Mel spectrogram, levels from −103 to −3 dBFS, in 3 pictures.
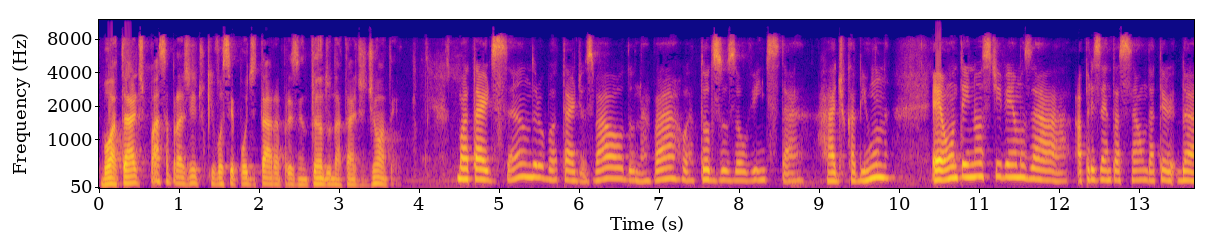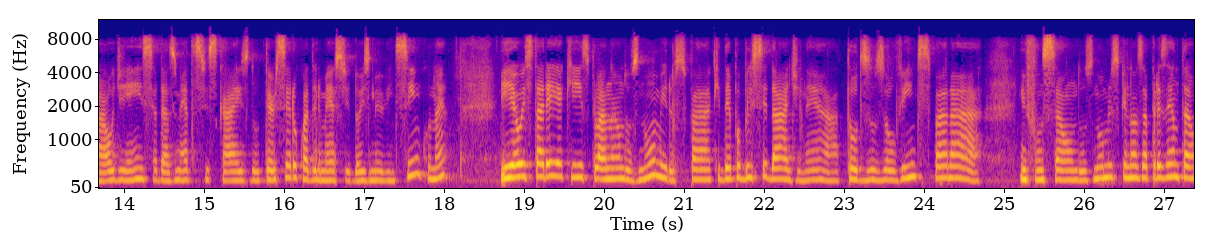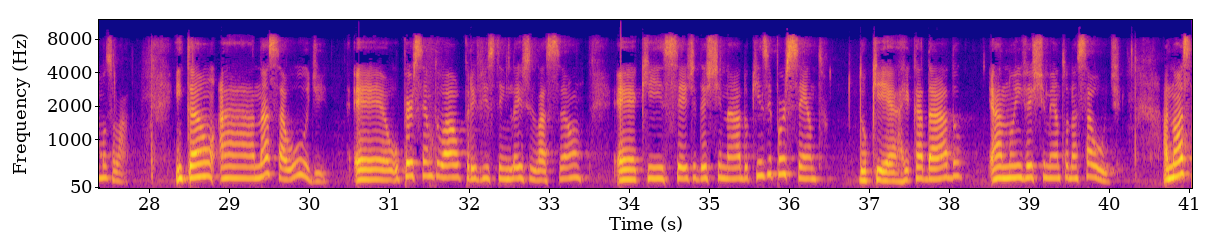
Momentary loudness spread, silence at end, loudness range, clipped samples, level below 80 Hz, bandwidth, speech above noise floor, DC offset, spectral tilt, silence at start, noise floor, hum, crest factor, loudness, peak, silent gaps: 11 LU; 0 s; 4 LU; under 0.1%; -62 dBFS; 9.2 kHz; 25 dB; under 0.1%; -4.5 dB/octave; 0 s; -45 dBFS; none; 20 dB; -20 LUFS; 0 dBFS; none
